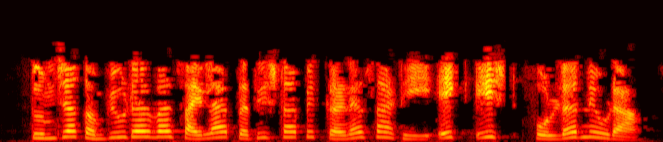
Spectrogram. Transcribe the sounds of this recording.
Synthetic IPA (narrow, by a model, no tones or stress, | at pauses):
t̪umt͡ɕjakəmp̬juʈəɾʋəɾsajlaɾpɾət̪iʂʈʰapit̪̚kəɾɳjasaʈiːʔekisʈfolɖəɾniʋɽa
